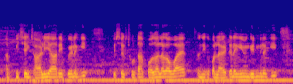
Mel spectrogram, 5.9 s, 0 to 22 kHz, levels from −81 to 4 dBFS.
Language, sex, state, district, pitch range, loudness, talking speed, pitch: Hindi, male, Uttar Pradesh, Lucknow, 125-130 Hz, -15 LUFS, 255 wpm, 130 Hz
